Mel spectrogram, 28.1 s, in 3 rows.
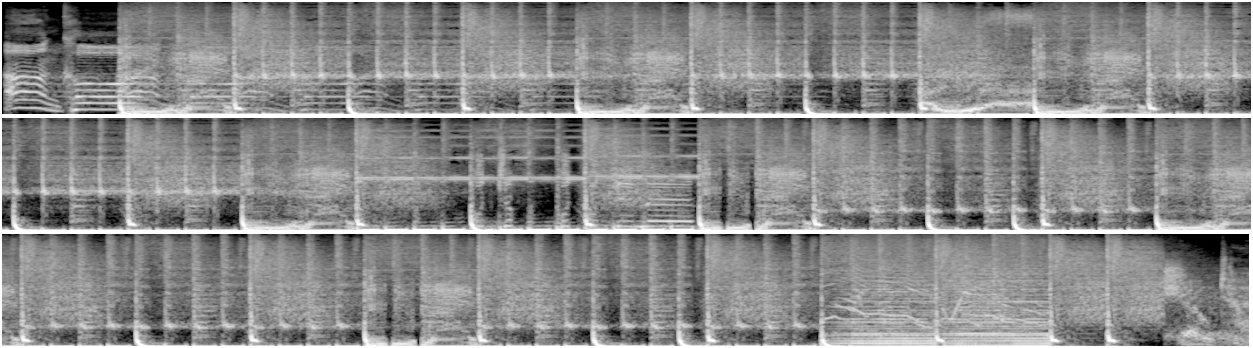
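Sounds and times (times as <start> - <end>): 
dubstep music: 0.1 - 28.0.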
